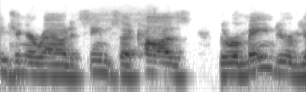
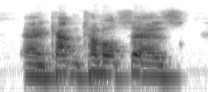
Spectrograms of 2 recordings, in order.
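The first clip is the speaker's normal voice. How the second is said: ordinary talk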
